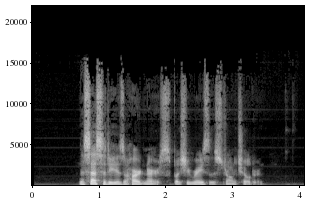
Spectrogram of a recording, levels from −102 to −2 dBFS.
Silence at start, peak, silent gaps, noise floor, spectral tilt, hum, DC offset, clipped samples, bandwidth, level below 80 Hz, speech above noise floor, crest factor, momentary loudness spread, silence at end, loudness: 0.7 s; -6 dBFS; none; -68 dBFS; -3.5 dB/octave; none; under 0.1%; under 0.1%; 16 kHz; -58 dBFS; 44 dB; 20 dB; 14 LU; 0.7 s; -23 LUFS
